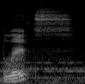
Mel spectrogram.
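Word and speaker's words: Blitzø: their leader, apparently named Blitz, though I also heard versions where he has an O at the end, and that he claims the O is silent, got into a firefight with a circus droid.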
